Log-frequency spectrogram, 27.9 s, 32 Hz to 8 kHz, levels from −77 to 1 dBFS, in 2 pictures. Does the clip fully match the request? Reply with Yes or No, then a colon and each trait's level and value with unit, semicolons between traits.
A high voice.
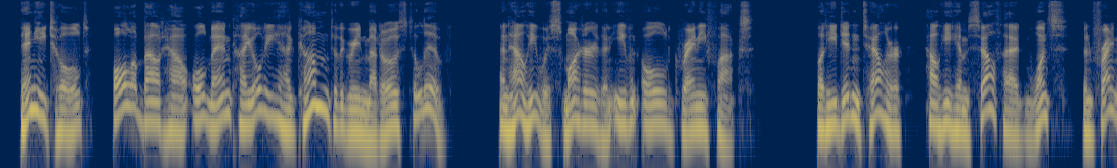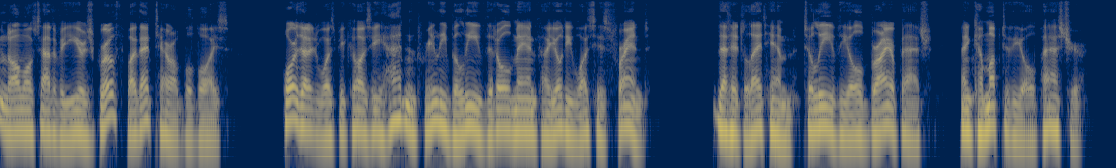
No: low, 110 Hz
